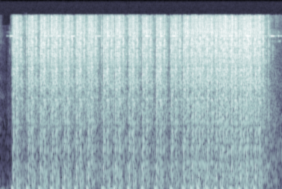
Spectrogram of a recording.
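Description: Rapid automatic gunfire from the first-person shooter Phantom Forces, a dense unbroken burst of shots at a steady fast rhythm, loud and close, running nearly the whole time with no talk.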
